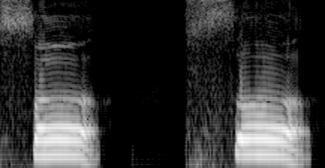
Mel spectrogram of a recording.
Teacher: ये दंत्य सकार है। दांतों से बोला जाता है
